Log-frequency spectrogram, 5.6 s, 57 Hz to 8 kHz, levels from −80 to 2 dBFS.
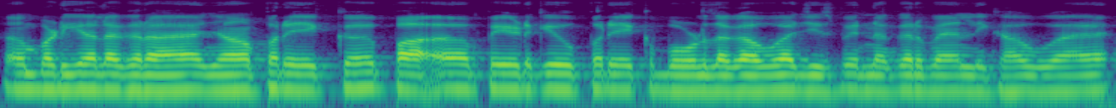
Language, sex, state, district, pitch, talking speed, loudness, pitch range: Hindi, male, Chandigarh, Chandigarh, 135 Hz, 260 wpm, -15 LUFS, 130-140 Hz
